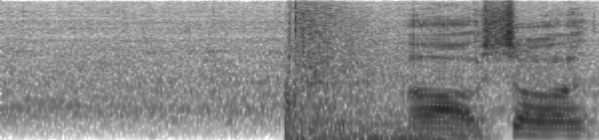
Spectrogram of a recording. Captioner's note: Vine Boom Sound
